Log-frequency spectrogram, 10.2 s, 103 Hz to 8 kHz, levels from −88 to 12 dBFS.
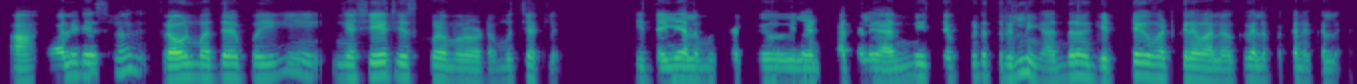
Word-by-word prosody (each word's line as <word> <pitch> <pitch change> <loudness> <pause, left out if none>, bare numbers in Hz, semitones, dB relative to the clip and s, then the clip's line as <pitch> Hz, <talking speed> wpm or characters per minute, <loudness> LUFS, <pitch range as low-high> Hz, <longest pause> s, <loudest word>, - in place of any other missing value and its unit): ఆ - - +7 0.2
హాలిడేస్‍లో 160 +7 0 0.3
గ్రౌండ్ 140 +3 +8
మధ్యలో 145 +1 +2
పోయి 145 0 -1 0.5
ఇంగ 145 0 -1
షేర్ 160 +1 +6
చేసుకోవడం 140 -3 0
అనమాట 115 -1 -2
ముచ్చట్లు. 125 - -5 0.6
ఈ - - -4
దెయ్యాల 125 0 +4
ముచ్చట్లు, 125 0 -8 0.2
ఇలాంటి 120 -1 -1
కథలు 120 0 -2
అన్నీ 140 +6 -3
చెప్పుకుంటే 150 +2 -4
థ్రిల్లింగ్. 140 -3 -2
అందరం 150 +4 +2
గట్టిగా 155 +4 +3
పట్టుకునే 135 -2 +1
వాళ్ళం 115 -1 0
ఒకళ్ళు - - -2
పక్కన - - -4
ఒకళ్ళు. - - -9
140 Hz, 145 wpm, -24 LUFS, 125-150 Hz, 0.6 s, గ్రౌండ్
